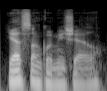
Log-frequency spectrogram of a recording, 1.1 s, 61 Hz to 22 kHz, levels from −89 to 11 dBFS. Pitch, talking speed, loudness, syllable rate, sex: 95 Hz, 165 wpm, -19 LUFS, 5.8 syllables/s, male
